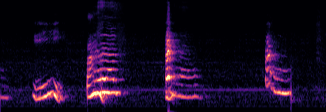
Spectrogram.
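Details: Shiba Inu indoors voicing its funny sound: four squeaky, wavering yelps spaced roughly a second apart, pitch swooping up and down in a talkative, whining pattern, over a faint steady background hum.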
